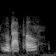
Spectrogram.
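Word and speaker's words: OuBaPo: Yeah, and Ayrola is a member of the UBAPA. Am I saying that right? – UBAPO. – UBAPO organization, the comics formalists that people like Matt Madden here in North America sort of belong to.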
